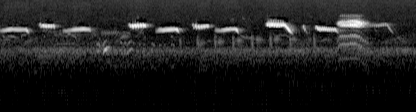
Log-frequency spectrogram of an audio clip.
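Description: A white wagtail gives a quick run of about a dozen short, high chirps and slurred tweets, several each second, over a faint low hum.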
